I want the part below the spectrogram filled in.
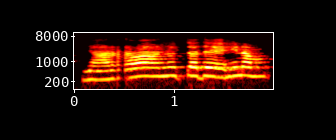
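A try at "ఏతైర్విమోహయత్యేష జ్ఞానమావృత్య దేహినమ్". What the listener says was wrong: జ్ఞాన మావృత్య అక్కడఏదో క్లప్ చేసేస్తున్నావు క్లారిటీ లేదు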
